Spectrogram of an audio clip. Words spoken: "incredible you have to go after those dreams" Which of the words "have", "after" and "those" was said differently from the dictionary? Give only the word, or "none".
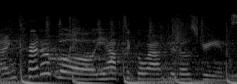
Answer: have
